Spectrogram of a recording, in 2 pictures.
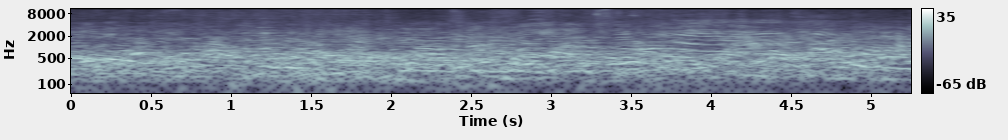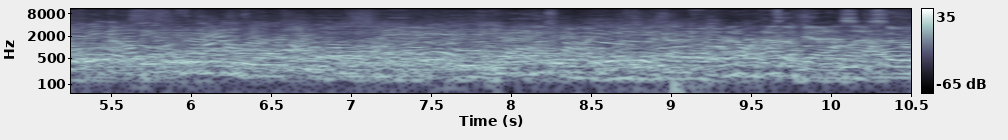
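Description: Steady chatter of many diners talking at once in a busy cafe, with overlapping voices and no single voice standing out.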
